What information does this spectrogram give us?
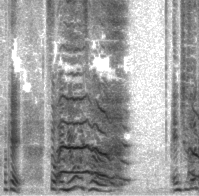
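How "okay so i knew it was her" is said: high, loud yell through laughter; laughing shout. Real, not acted. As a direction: shriek at her sister while laughing. Sister interrupting.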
